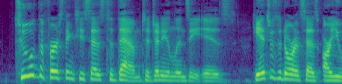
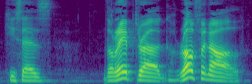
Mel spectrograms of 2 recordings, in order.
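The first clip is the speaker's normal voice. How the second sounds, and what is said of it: Put-on German Dracula-like accent. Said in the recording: “I'm doing his accent. ... you're doing a Dracula accent, actually ... he sounds a little bit like Zoidberg from Futurama sometimes”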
